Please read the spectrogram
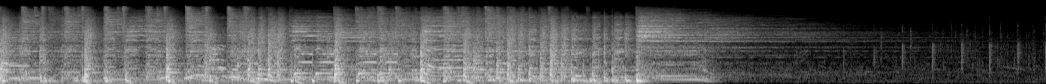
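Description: Drum kit played live over a pop song's backing track, bass drum, snare and cymbals, up to the song's ending. The music cuts off about six and a half seconds in, the last hit rings out and fades over about a second and a half, and then only faint background noise with a few light clicks is left.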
